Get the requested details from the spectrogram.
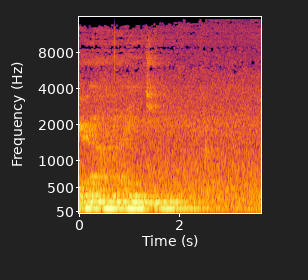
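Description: A man speaks into a microphone, drawing out a long sound, heard through a loudspeaker.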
